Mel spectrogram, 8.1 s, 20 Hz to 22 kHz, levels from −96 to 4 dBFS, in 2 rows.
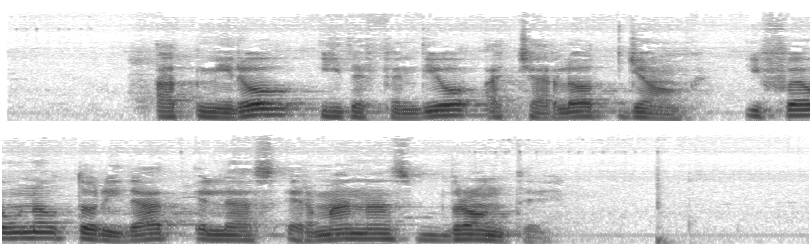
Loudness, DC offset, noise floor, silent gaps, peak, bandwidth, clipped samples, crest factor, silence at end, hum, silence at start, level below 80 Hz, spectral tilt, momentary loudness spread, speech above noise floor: -23 LUFS; under 0.1%; -67 dBFS; none; -4 dBFS; 15 kHz; under 0.1%; 20 dB; 0.75 s; none; 0.75 s; -64 dBFS; -7 dB/octave; 10 LU; 44 dB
